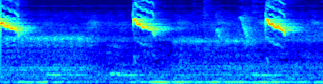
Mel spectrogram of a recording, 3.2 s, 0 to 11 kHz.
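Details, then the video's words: Call of the kecial kuning white-eye from Lombok, played to provoke silent birds to answer: three thin, high notes sliding sharply downward, about one every 1.3 seconds, with a soft low electrical hum beneath. "PANCINGAN TERBAIK BUAT PERANSANG KECIAL KUNING MALAS BUNYI ( burung pleci lombok)"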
